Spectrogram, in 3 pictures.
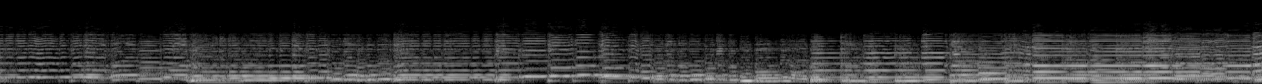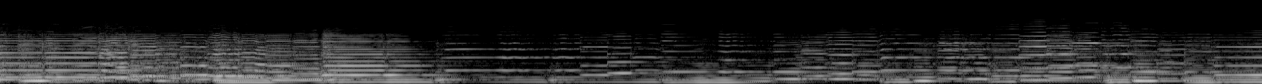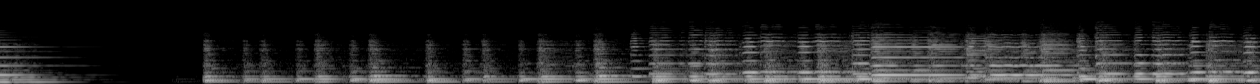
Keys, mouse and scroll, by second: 0.7 click, 1.1 middle click, 2.3 s, 6.5 click, 7.1 g, 7.3 y, 7.8 click, 8.0 middle click, 9.8 middle click, 12.7 click, 12.7 middle click, 13.1 click, 16.3 middle click, 17.7 click, 18.1 click, 18.6 middle click, 19.4 click, 21.9 click, 22.3 click, 23.4 x, 23.9 click, 25.7 click.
